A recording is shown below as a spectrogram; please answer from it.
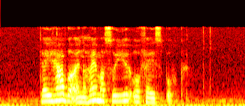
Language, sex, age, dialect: Faroese, female, 36-60, Norðuroyggjar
